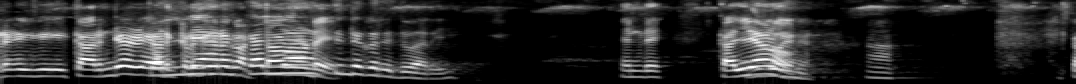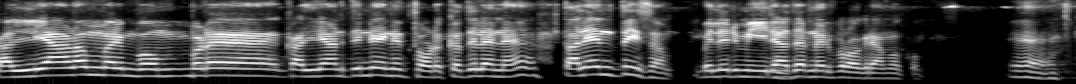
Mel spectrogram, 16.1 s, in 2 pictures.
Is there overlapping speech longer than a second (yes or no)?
yes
